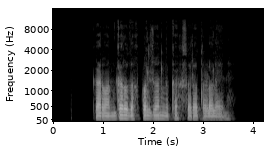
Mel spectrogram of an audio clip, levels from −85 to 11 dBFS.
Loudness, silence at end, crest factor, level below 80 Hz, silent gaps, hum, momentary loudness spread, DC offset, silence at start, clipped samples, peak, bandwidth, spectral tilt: -28 LUFS; 0.7 s; 20 dB; -52 dBFS; none; none; 9 LU; under 0.1%; 0.85 s; under 0.1%; -8 dBFS; 11 kHz; -8.5 dB/octave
